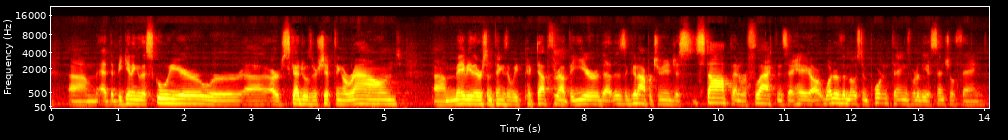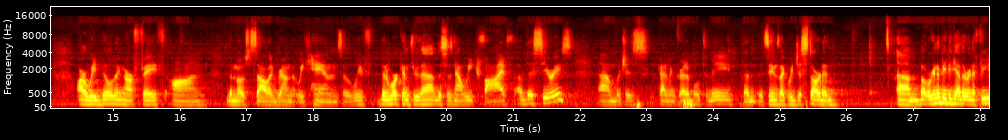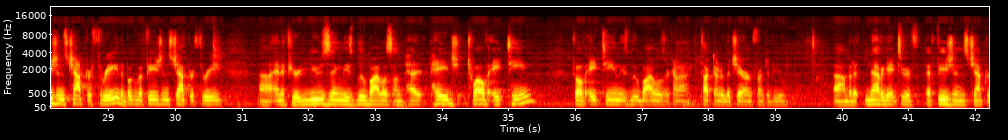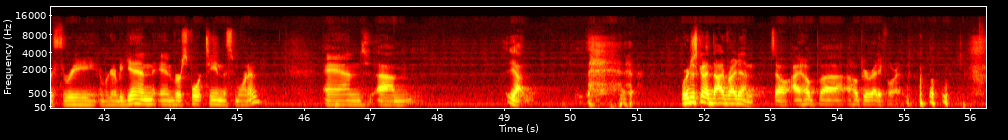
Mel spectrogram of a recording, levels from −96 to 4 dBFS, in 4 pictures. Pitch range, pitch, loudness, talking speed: 105-125 Hz, 115 Hz, -23 LUFS, 190 wpm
